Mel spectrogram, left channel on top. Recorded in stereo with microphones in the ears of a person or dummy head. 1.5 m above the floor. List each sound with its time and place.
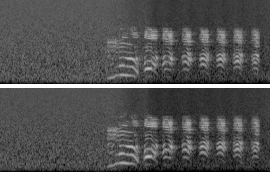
1.1 s laughter: 20° right (ahead or behind); by 2.6 s centre (ahead or behind)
